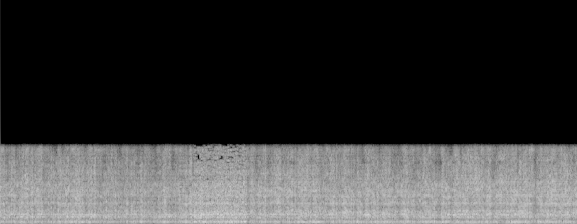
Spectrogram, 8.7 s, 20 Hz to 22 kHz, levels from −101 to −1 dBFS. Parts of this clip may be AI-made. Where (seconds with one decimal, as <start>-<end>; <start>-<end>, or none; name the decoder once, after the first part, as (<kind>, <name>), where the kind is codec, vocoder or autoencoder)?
0.0-2.9 (vocoder, HiFi-GAN); 3.7-8.7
